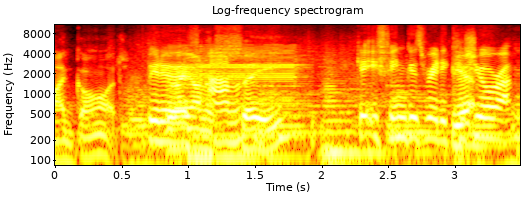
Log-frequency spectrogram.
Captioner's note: buzzer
